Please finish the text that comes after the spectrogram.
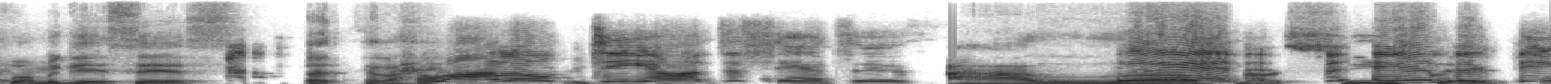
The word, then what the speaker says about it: Dion: Ronald say it for me good sis Ronald Deon de Sanz I love and the thing the crazy part is it's spelled Dio n and there is another illustrious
